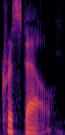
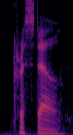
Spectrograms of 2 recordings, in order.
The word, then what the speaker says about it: Crystelle: It's spelled C-R-Y. S-T-E-L-L-E. – Crystal. – Her name is Crystal, but for some reason, I think she would correct you to be like, no, it's Christelle. I've never fucking seen this spelled. – Oh, probably. Christelle. I think you're right.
